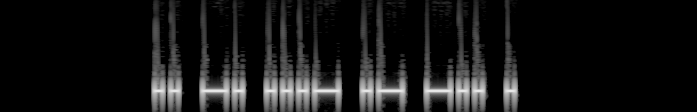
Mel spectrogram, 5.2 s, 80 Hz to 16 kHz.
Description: Morse code, heard as a keyed tone, about 20 wpm, 700 Hz. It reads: INVADE
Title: Build A Word - 2 Letters At A Time - 6-Letter Words - 20wpm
